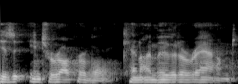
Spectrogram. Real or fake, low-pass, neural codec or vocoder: fake; 7.2 kHz; vocoder, 22.05 kHz, 80 mel bands, WaveNeXt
